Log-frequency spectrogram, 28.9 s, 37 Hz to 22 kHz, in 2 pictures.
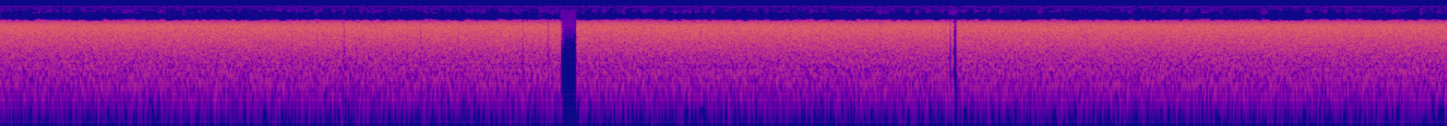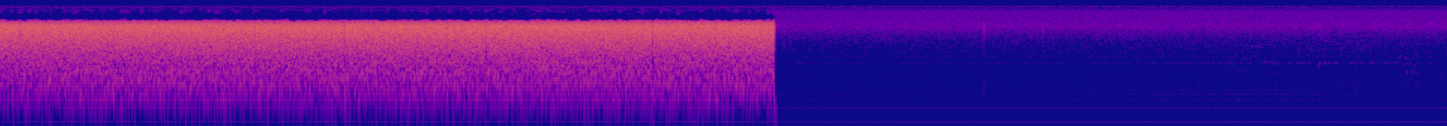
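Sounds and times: static hiss: 0.0s - 28.9s.

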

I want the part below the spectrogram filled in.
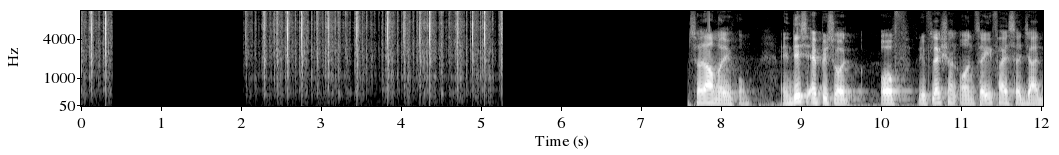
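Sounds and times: typewriter typing: 0.0s - 0.4s, 2.0s - 5.3s.

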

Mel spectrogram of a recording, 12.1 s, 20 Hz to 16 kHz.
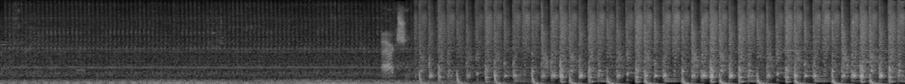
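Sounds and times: steady low rumble: 0.0s - 8.4s.

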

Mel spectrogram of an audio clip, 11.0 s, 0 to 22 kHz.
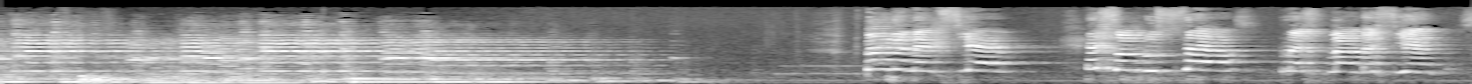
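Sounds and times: girl declaiming a poem: 6.1s - 11.0s.

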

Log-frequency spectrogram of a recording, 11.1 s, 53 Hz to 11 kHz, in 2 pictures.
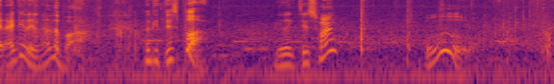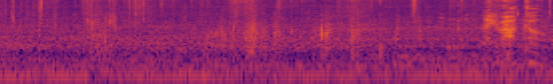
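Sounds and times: steady low hum: 0.0s - 11.0s
footsteps crunching on dirt: 3.6s - 10.3s.

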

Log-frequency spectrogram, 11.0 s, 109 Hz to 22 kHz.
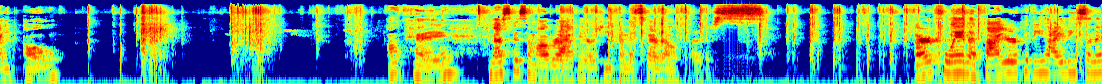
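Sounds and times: cards shuffling: 1.0s - 3.9s, 5.3s - 11.0s.

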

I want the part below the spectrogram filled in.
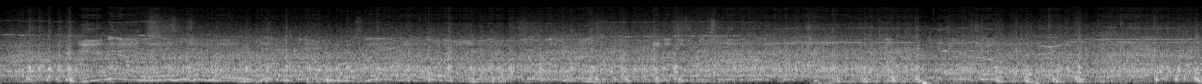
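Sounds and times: crowd noise: 0.0s - 12.0s
marching band playing: 0.0s - 12.0s
low drum thumps: 8.2s - 12.0s.

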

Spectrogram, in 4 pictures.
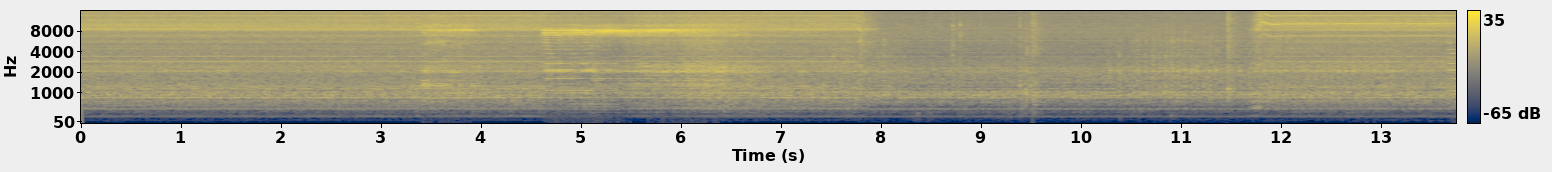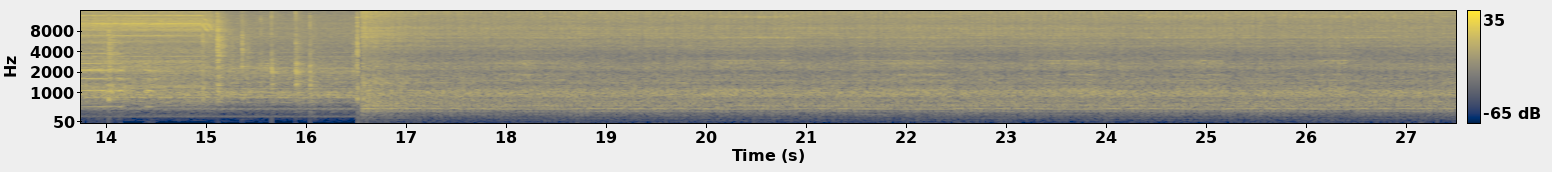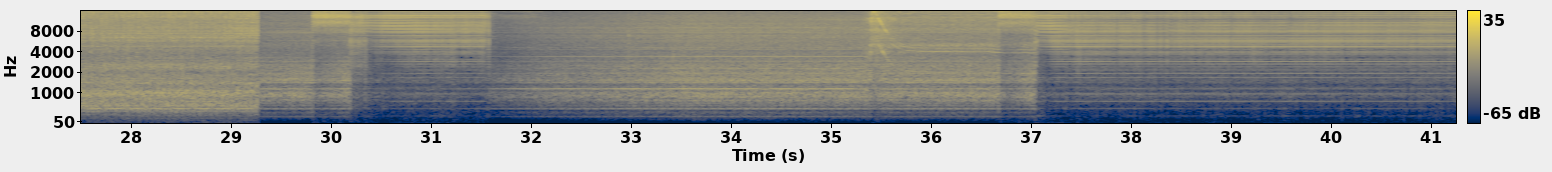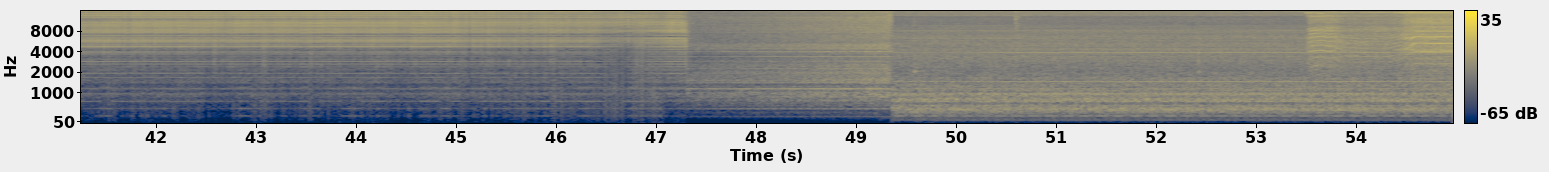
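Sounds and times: welding arc buzzing: 1.2s - 31.6s, 39.0s - 54.9s
metal lathe whining: 2.8s - 8.5s, 10.1s - 15.1s, 16.5s - 29.3s, 49.2s - 54.9s
belt sander grinding metal: 10.2s - 15.1s, 49.4s - 54.9s.

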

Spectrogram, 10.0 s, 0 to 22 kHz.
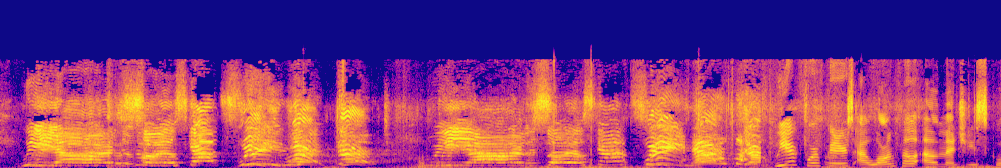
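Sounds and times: children singing in unison: 0.2s - 7.7s.

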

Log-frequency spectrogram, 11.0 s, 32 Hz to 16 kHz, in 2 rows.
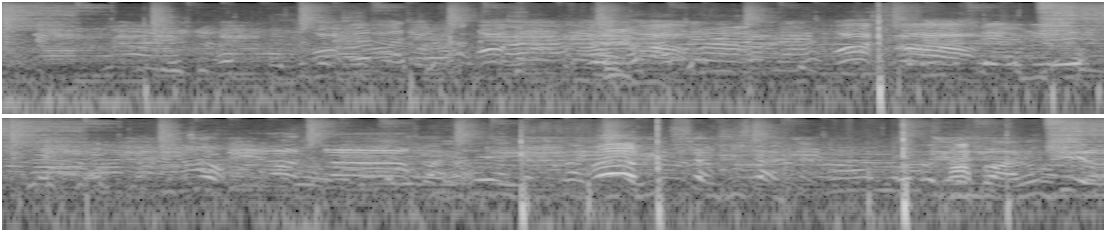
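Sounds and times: players shouting: 0.0s - 11.0s
football being kicked: 4.4s - 4.6s, 8.1s - 9.1s.

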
